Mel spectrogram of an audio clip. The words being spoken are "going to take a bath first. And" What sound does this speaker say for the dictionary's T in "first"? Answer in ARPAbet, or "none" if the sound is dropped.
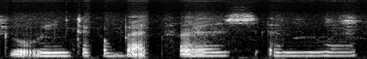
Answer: none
